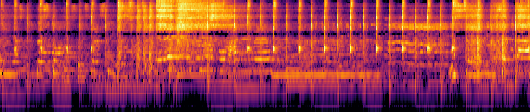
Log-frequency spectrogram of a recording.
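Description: A live norteño-sax conjunto plays a medley. A drum kit keeps a steady beat, with sharp snare hits about twice a second over bass and bass drum. A long held melody note sounds in the middle.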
